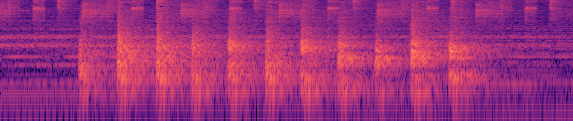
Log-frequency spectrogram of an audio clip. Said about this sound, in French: À travers les cris, on entendit quelqu'un frapper à la porte.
